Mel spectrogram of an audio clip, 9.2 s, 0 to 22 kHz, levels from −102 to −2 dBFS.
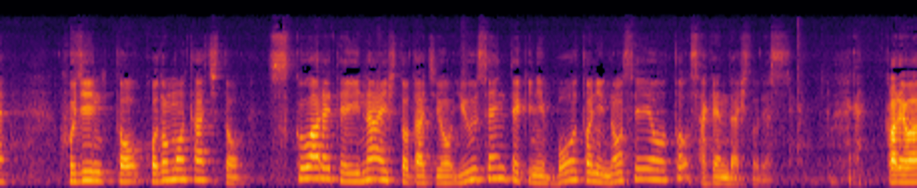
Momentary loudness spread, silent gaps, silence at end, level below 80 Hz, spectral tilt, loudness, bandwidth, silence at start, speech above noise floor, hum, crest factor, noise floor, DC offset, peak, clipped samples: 17 LU; none; 0 s; -76 dBFS; -5 dB/octave; -24 LUFS; 14 kHz; 0 s; 27 dB; none; 22 dB; -51 dBFS; under 0.1%; -2 dBFS; under 0.1%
